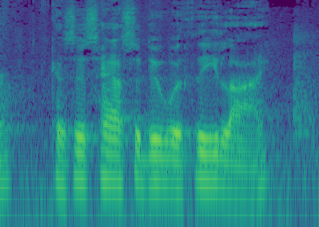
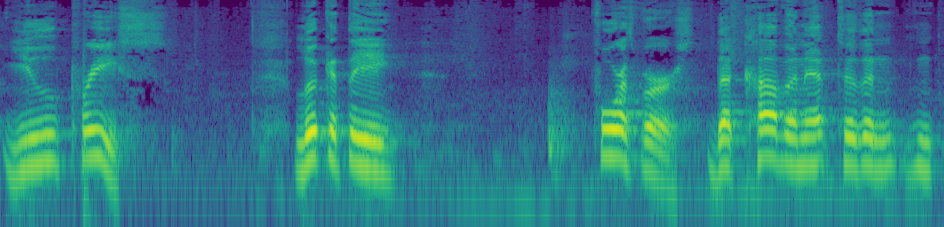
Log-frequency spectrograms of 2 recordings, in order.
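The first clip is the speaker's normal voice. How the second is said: louder, insistent pulpit preaching; 5 semitones higher, 6 dB louder than usual. Acted. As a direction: drive the point home from the pulpit. Preaching at full force.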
